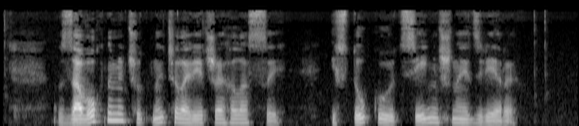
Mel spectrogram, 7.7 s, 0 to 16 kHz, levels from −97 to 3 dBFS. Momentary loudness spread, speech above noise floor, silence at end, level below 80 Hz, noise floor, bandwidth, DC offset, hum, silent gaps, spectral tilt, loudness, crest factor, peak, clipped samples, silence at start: 14 LU; 40 dB; 0.85 s; -58 dBFS; -66 dBFS; 11.5 kHz; under 0.1%; none; none; -4.5 dB/octave; -26 LUFS; 24 dB; -4 dBFS; under 0.1%; 0.15 s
